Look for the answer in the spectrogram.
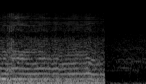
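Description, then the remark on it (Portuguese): A bee buzzes steadily with a dense, droning hum and many layered harmonics, fairly loud, then cuts off abruptly after about a second, leaving near silence. “Vai botar uma abelha voando aí?”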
